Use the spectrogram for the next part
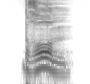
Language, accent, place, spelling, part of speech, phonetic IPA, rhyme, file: German, Germany, Berlin, Brom, noun, [bʁoːm], -oːm, De-Brom.ogg
- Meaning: bromine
